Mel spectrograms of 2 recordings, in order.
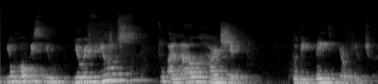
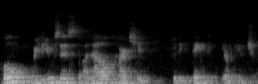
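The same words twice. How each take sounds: First: Slow, deliberate preaching; slow, weighty sermon line; preaching emphasis. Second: Slow, deliberate preaching restatement; slow, weighty sermon line. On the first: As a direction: spell out the lesson slowly. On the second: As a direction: repeat the lesson slowly. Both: Real, not acted.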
